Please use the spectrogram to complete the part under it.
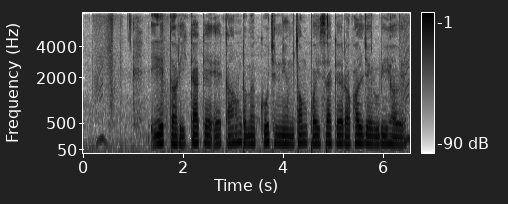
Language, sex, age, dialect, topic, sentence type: Bhojpuri, male, 18-24, Southern / Standard, banking, statement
